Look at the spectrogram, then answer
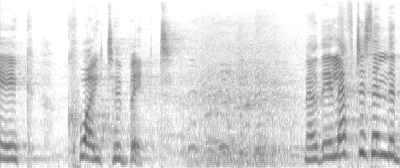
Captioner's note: audience laughing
